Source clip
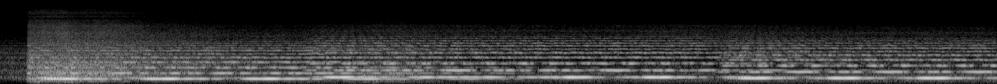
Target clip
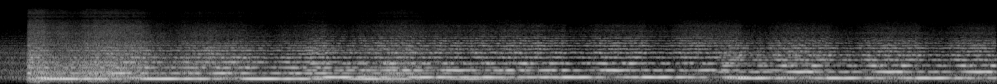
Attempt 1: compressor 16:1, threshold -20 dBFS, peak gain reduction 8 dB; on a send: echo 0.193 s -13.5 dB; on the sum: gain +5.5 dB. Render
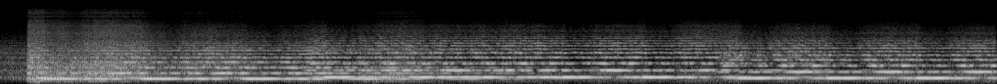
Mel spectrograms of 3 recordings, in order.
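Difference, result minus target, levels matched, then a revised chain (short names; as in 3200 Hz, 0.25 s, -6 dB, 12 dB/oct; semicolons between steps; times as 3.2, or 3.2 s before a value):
echo 86 ms late
compressor 16:1, threshold -20 dBFS, peak gain reduction 8 dB; on a send: echo 0.107 s -13.5 dB; on the sum: gain +5.5 dB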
